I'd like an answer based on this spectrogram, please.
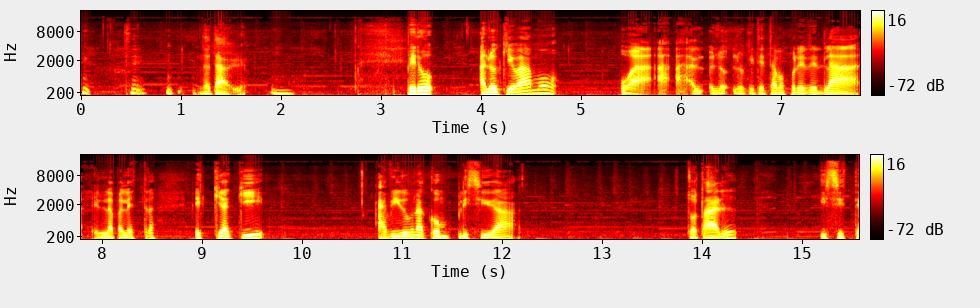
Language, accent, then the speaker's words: Spanish; Argentina; Yo me crié en la Argentina porque me salvaron.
